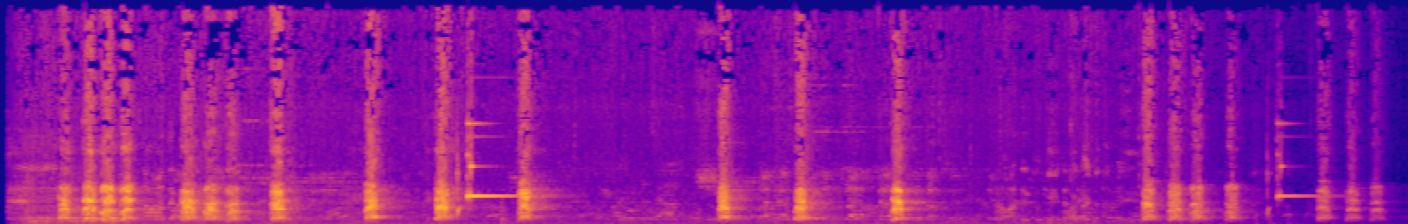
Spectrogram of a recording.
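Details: Two dogs fighting in the street give loud, harsh barks in quick clustered bursts with short pauses between them, and a brief high electronic beep sounds twice.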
